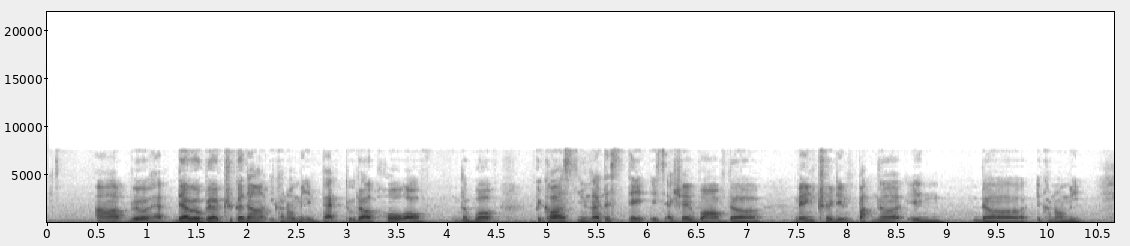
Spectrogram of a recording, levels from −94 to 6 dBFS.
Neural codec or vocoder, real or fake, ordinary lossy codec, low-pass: codec, 16 kHz, 16 kbps, FunCodec, trained on LibriTTS, 50 frames a second; fake; none; none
